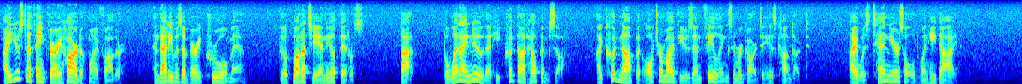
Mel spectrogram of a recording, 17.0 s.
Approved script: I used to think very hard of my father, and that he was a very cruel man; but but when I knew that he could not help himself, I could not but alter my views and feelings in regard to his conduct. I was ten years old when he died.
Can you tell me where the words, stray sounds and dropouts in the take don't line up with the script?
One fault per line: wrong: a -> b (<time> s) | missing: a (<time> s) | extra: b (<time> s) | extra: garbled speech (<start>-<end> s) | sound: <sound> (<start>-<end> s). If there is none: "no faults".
no faults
